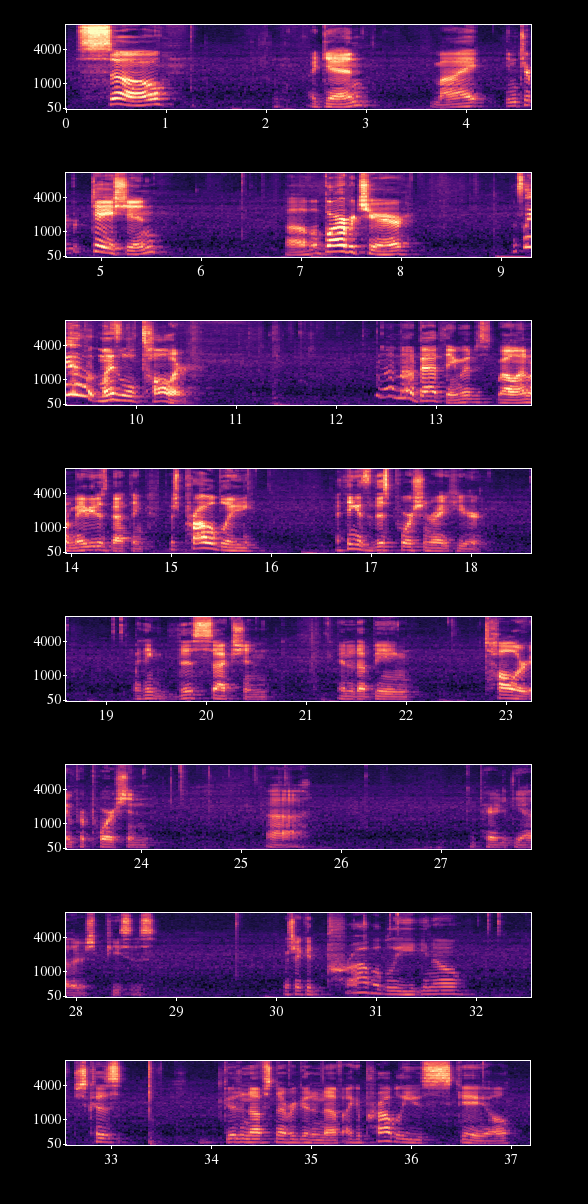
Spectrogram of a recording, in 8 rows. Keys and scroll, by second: 33.5 ctrl+s, 35.2 s.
